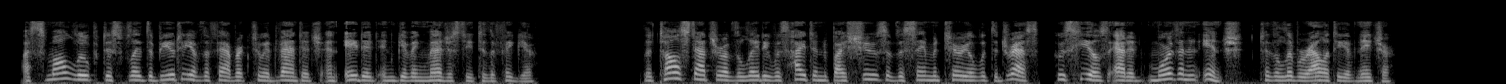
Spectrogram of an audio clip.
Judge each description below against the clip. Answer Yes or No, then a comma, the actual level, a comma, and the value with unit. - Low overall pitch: No, high, 190 Hz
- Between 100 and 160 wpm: No, average, 190 wpm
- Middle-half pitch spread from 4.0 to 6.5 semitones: No, average, 3.3 semitones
